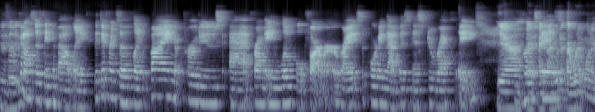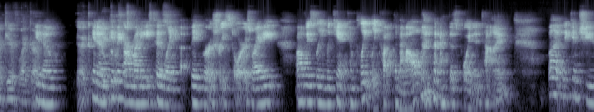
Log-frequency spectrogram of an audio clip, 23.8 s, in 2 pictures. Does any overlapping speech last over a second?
Yes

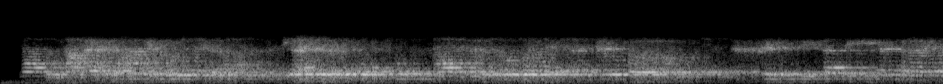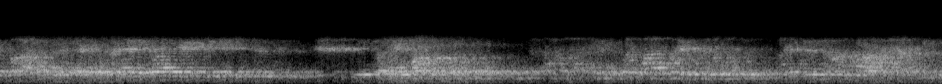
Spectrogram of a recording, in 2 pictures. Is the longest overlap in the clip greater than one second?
Yes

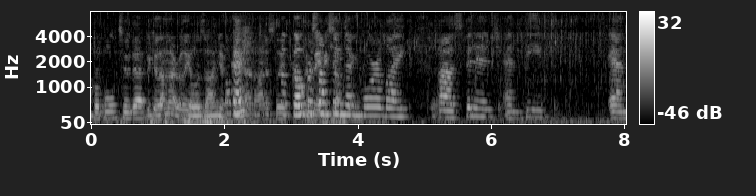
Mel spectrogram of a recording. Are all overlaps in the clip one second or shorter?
No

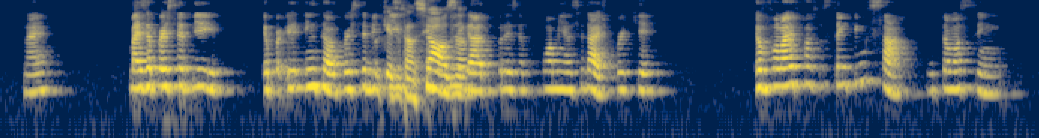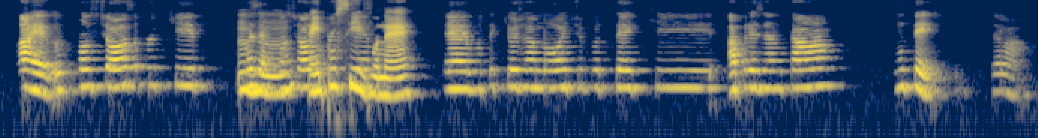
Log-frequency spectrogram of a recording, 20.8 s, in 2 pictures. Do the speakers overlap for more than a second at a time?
Yes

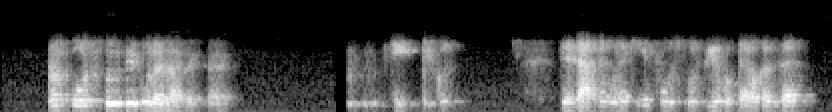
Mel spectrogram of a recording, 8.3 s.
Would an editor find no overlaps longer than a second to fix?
Yes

